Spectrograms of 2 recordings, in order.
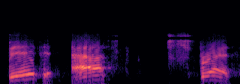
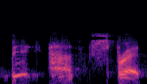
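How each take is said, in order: First: The phrase is said slowly, each word distinct. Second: The phrase is said quickly, words running together. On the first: The speaker calls it right. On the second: The speaker calls it wrong.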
